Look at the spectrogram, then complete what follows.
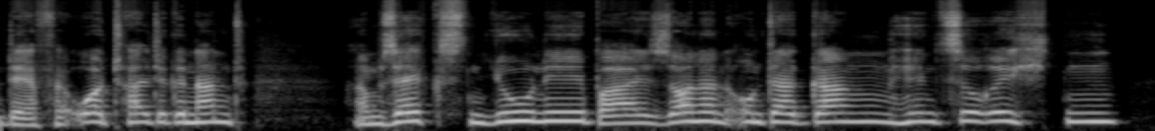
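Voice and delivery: high, formal proclamation voice; officious minister reciting an order; official reading aloud. Acted. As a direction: read out a decree, pitched high. Fudge reads out execution order.

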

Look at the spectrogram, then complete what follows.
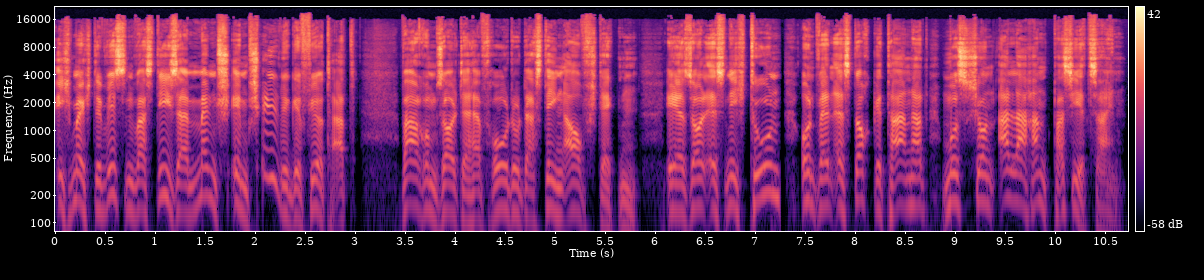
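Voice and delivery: high-pitched, agitated protest; indignant outburst. A narrator's reading. Sam accuses Boromir over Frodo, indignant. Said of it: "rief Sam und sprang auf".

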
